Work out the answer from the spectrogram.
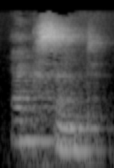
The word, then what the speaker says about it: accent: The second C makes a s sound. Scent. Accent. Here's another example.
